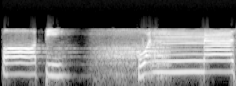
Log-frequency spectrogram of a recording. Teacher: والناشطات، والناشطات، طا کے اوپر کھڑا زبر ہے، آواز اور منہ کھولیں گے، طاتی، والناشطات، ہونٹوں کو گول کر کے اسے پر نہیں کریں گے بلکہ جڑ زبان اوپر اٹھائیں گے تو خود بخود یہ حرف پر ہوگا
